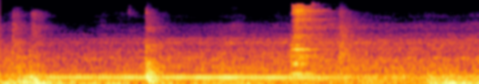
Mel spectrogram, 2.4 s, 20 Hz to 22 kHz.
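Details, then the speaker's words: 2022 Forest River Salem Hemisphere Elite 36FL: the rack-and-pinion slide-out motor gives a steady low hum with light clicks as it travels, then clicks when fully extended. This is normal operation, different from the other three electric slides. "this slide this slide is rack and pinion style uh so it's going to sound a little bit different than the other three those are electric"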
